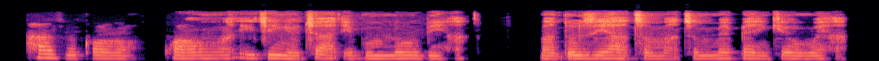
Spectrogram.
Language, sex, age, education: Igbo, female, 15-29, tertiary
